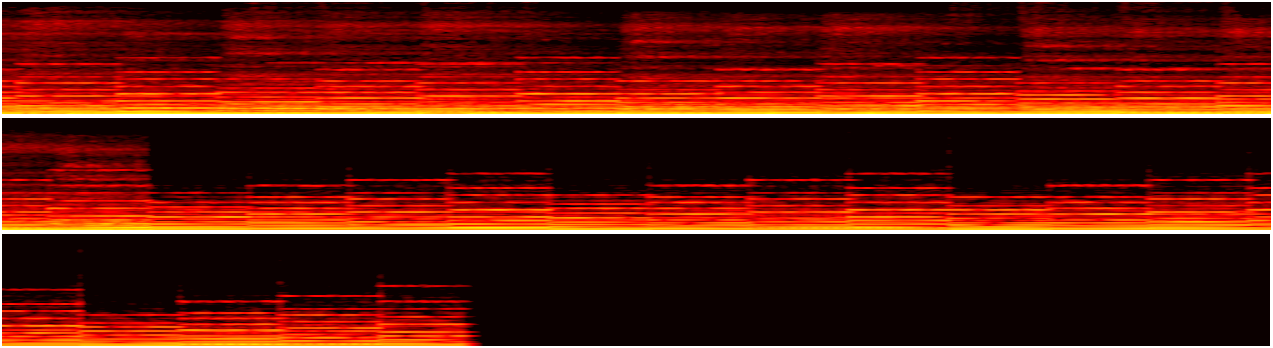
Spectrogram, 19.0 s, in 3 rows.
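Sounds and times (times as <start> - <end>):
organ music: 0.0 - 15.1.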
